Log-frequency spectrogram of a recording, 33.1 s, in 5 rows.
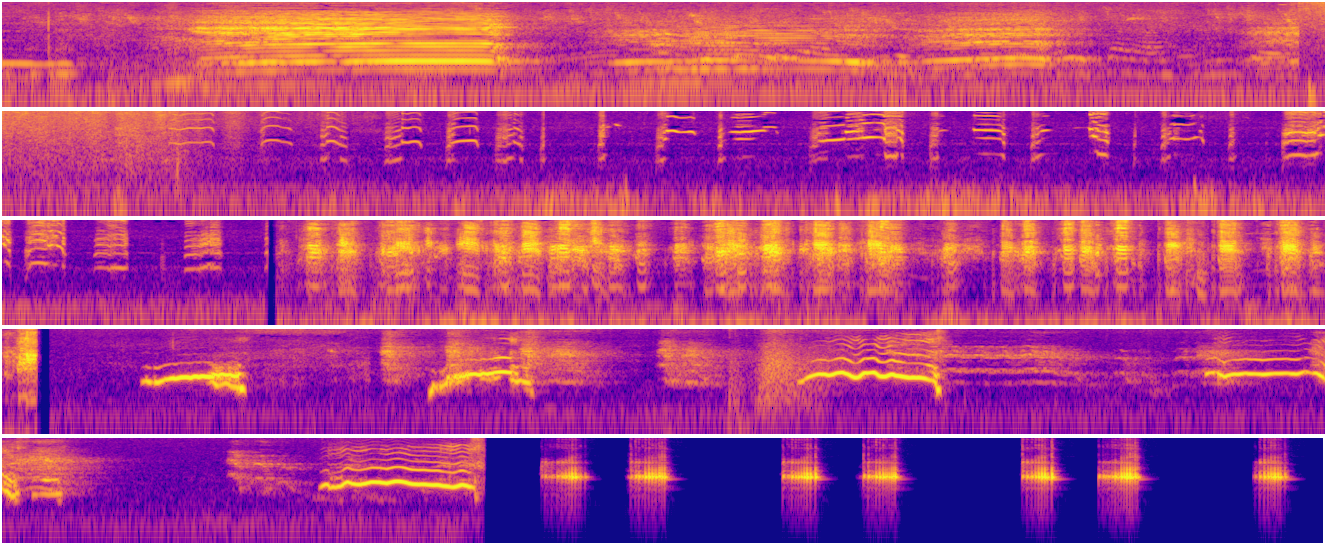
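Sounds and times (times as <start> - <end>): eagle piping chirps: 7.2 - 14.6
fox whining calls: 7.4 - 14.5, 20.6 - 27.0, 27.6 - 28.9.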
